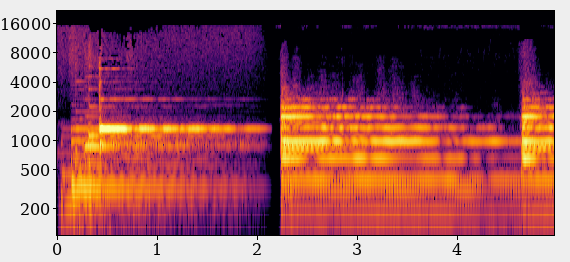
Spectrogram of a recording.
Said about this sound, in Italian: Il suono prorompente delle campane mi riporta qui e interrompe per un attimo il flusso dei miei pensieri che si mescolano al profumo del caffè.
